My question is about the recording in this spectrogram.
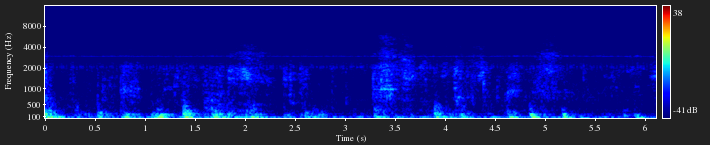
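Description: A dog's paws thudding and scuffling on a rug over a wooden floor as it jumps and lunges after a lure swung on a stick, a run of irregular low thumps.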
